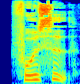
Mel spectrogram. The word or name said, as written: fodsid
